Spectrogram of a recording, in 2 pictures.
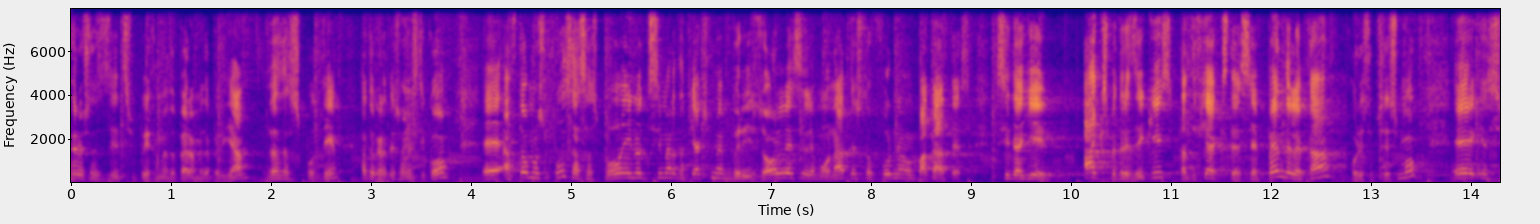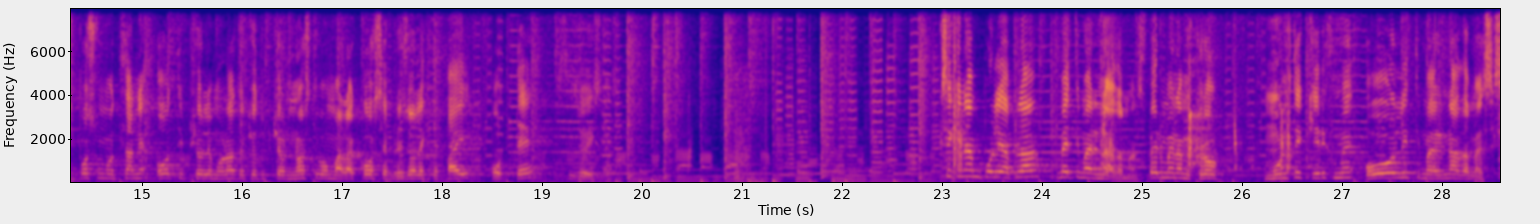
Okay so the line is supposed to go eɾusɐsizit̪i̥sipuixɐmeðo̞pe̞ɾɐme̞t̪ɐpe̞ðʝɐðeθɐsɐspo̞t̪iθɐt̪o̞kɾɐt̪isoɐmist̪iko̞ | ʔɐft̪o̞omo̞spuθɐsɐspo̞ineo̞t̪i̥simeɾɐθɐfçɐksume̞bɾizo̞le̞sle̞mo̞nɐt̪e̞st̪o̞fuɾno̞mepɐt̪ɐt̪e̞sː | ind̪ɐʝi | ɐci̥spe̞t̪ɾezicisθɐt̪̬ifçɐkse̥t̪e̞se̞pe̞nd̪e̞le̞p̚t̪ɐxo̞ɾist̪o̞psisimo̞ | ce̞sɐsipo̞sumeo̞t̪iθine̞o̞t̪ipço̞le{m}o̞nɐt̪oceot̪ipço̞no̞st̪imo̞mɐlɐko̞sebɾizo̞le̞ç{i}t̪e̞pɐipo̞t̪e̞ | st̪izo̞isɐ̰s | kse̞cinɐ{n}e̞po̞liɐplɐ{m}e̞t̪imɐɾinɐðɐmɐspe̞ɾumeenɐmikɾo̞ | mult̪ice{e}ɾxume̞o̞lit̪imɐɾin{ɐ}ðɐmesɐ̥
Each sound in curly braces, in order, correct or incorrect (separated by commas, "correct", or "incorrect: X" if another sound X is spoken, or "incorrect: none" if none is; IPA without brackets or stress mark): correct, incorrect: e, incorrect: m, correct, incorrect: i, correct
